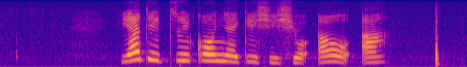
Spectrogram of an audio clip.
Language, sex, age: Northern Sotho, female, 20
